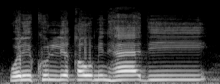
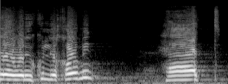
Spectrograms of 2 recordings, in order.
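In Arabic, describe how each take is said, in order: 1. تنتهي الكلمة الأخيرة بصوت ee طويل. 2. تنتهي الكلمة الأخيرة بحرف ساكن، بدون ee. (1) "بالوقف بالياء اللي هو وقف ابن كثير" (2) "لو سكونه مركا افصح"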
